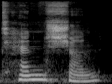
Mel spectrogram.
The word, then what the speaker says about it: tension: This word is the word tension, and it has that shun sound, but at this time it's spelled with an S-I-O-N.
